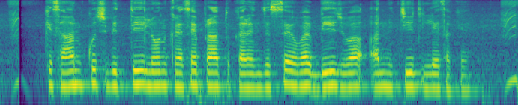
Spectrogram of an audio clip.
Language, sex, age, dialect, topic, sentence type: Hindi, male, 18-24, Awadhi Bundeli, agriculture, question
